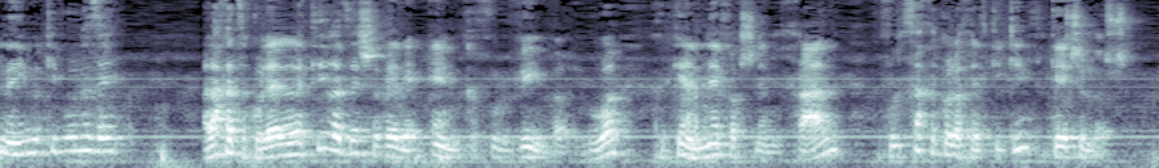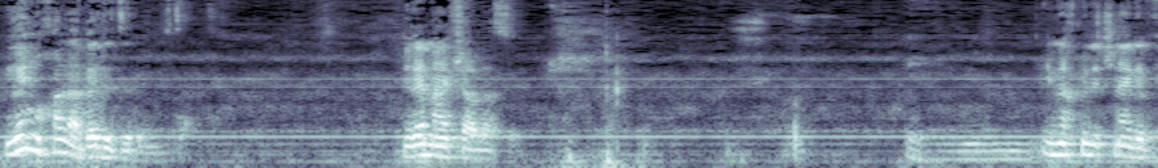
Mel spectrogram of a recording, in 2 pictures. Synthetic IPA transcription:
naimbakivunaze̞ | halaχat͡shako̞le̞lalakiʁaze̞ʃave̞leʔemχafulvibaʁiɡuaχilkehane̞faχʃelamiχalχḁfulsaχako̞laχelkikimfikejʃelbo̰ʃ | niʁeimuχanleabe̞d̪etzebemivt͡sat | niʁemaefʃaʁlaːso̞t | e | imnaχmiletʃnejɡa

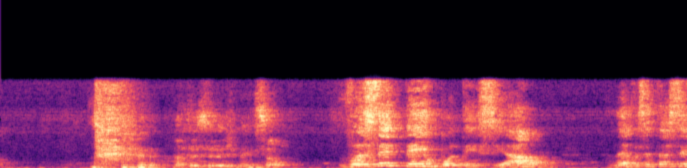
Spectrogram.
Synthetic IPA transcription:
nɐt̪eɾsejɾɐd͡ʒimẽsɐ̃w̃ | voset̪ẽj̃ũpot̪ẽsiaw | nɛvoset̪asẽ

